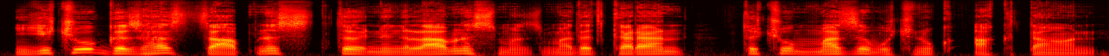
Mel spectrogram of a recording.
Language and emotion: Kashmiri, neutral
